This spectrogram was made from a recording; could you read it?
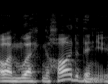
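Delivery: plain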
